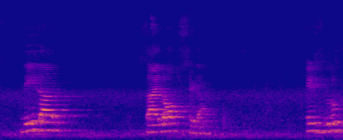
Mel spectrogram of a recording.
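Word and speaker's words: Psilopsida: साइलोप्सिडा, इसमें P silent, लाइकोप्सिडा, स्फिनोप्सिडा एंड टीरोप्सिडा, इसमें भी पी साइलेंट।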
